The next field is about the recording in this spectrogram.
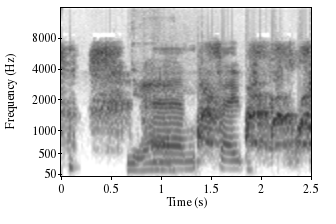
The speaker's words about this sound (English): There's my dog again. There she is again. Someone coming to the door.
